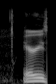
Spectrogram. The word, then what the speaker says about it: Aries: Today we talking about Vlad TV versus Aries Spears. I think that's how you say his name. He's a comed. Yeah, it is Aries because that's his zodiac sign. He said that Aries is a comedian.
